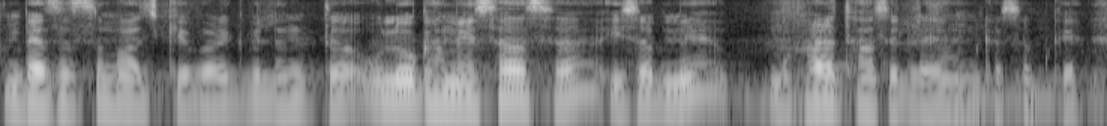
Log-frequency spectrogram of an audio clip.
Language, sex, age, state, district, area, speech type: Maithili, male, 18-30, Bihar, Sitamarhi, rural, spontaneous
